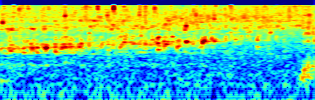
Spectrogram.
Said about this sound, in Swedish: Nu eh, kommer det låta lite grann här i mikrofonen. Vi har lite champagnevatten.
